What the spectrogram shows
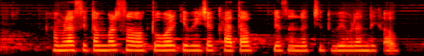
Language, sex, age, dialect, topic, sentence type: Maithili, female, 46-50, Southern/Standard, banking, question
